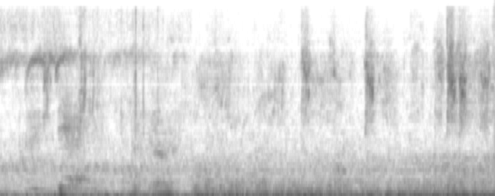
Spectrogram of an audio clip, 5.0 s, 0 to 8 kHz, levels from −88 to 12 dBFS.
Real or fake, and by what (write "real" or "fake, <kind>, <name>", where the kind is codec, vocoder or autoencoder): fake, vocoder, HiFi-GAN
